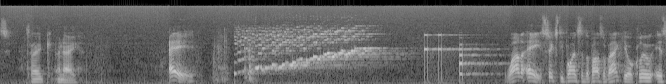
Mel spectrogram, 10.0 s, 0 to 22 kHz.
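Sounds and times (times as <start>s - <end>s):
rising synthesizer notes: 3.5s - 7.8s.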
